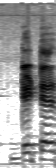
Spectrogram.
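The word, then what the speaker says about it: debtor: सर इसमें तो डेबिटर लिखा हुआ है, आप डेटर पढ़ रहे हो, बी साइलेंट है, आप इसे डेटर पढ़ सकते हैं, अदरवाइज जैसा आप प्रोनाउंशिएट करना चाहें जिसमें आप कंफर्टेबल हो। अदरवाइज बी यहाँ साइलेंट है, डेटर इसे पढ़ा जाता है।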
